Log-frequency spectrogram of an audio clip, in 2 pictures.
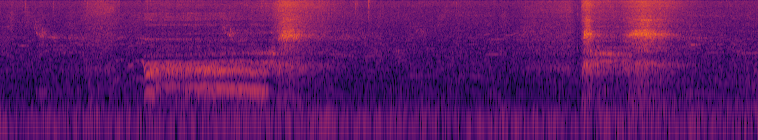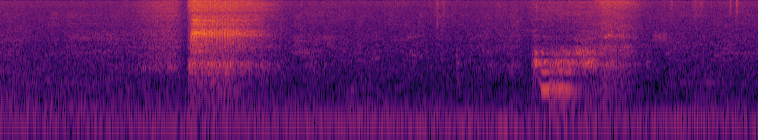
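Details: Thoroughbred horse napping in the afternoon after lunch at Saratoga Racecourse: slow, rumbling snorts and snores a few breaths apart over steady background noise; normal sleep snoring.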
